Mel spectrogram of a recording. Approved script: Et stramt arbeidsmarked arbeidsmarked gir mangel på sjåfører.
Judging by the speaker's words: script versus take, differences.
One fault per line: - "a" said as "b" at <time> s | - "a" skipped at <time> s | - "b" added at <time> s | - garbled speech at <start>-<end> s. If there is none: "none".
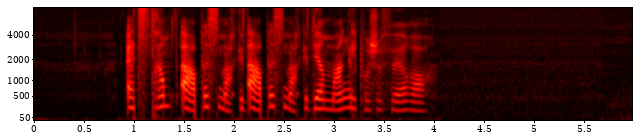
none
